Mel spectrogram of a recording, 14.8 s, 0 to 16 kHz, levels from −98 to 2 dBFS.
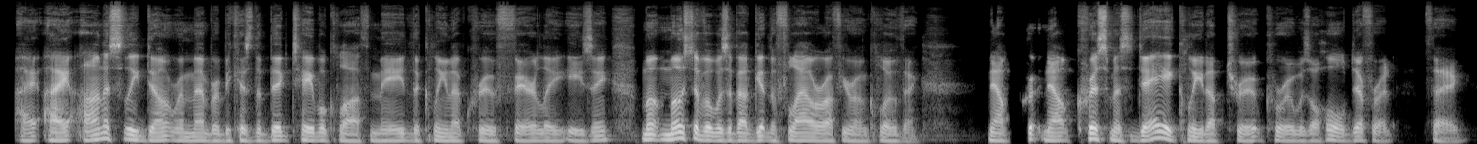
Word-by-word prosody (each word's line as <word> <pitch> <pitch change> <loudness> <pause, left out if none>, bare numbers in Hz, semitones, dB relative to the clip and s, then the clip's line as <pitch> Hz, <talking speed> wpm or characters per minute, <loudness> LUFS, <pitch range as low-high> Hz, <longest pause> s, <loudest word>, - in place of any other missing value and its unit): I 95 +2 -3
I 100 +1 +5
honestly 125 +1 +3
don't 105 +1 0
remember 95 -2 -1
because 90 0 -2
the 95 - -3
big 105 +4 +1
tablecloth 100 -4 0
made 90 0 -2
the 90 -1 -4
cleanup 95 -3 -3
crew 90 -3 -3
fairly 90 0 -2
easy, 105 +3 -4 0.3
mo 125 -1 +4
most 135 +5 +4
of - - +5
it 110 - +6
was 100 -1 +1
about 95 -2 +1
getting 105 -2 +2
the 90 - -4
flour 100 -4 +1
off 90 - -4
your 90 -3 -2
own 80 -1 -7
clothing. 85 -7 -5 0.7
Now, - - +2 0.2
Chr - - +3
now 100 -1 +1
Christmas 125 - +4
Day 110 +10 +5
cleanup 90 -5 -2
true - - -3
crew 90 0 -4
was 85 -1 -7
a 90 -2 -4
whole 105 -5 -1
different 100 +2 -4 0.3
thing. 75 +3 -5
95 Hz, 165 wpm, -23 LUFS, 90-110 Hz, 0.7 s, it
